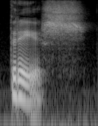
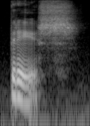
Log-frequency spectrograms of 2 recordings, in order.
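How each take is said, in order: First: The word ends with an sh sound. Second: The same.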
